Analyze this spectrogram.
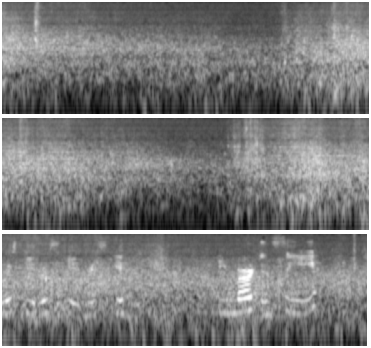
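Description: Waves wash steadily onto a beach.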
